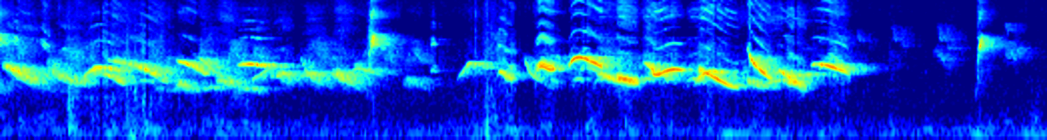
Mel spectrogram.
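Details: Captive green-winged saltator (trinca-ferro) from a registered Brazilian breeder, singing in a competitive duel: loud, rich whistled phrases of slurred rising and falling notes, briefly pausing near the middle, then a burst of rapid warbled notes and a short final note.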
